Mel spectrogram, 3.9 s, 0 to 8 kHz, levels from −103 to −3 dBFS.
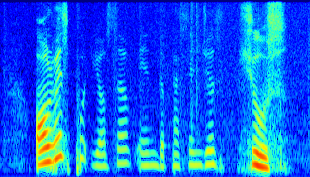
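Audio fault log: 1.19–3.52 s, automatic gain rising: after the input dropped by about 20 dB as the talker moved back around 1 s, the gain control slowly raised its gain by about 6 dB over more than two seconds, so voice and room noise swell together.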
